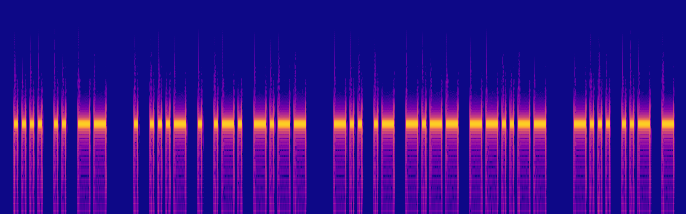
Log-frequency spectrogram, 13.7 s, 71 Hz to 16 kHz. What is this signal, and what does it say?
Morse code, heard as a keyed tone, about 15 wpm, 700 Hz. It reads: HIM EVERY DAY, BUT
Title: Sentences from Top 1600 Words 15wpm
